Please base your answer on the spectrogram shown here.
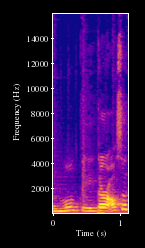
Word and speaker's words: monter: And the same thing goes for infinitive verbs that end in ER. Although R is the last consonant and it is part of this mnemonic that says careful, these consonants are pronounced. You are not going to hear the R. For example, in aller or monter.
